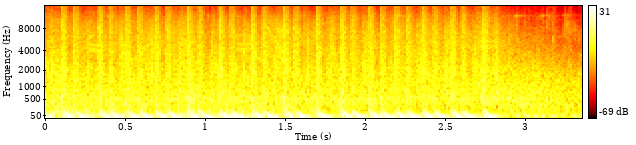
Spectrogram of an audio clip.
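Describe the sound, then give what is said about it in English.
Video game gunfire from a lever action gun: a rapid, steady string of sharp, loud shots with heavy low thump, running for nearly three seconds before stopping abruptly. No voices are heard. “He hit me out of the air with the lever action gun.”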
